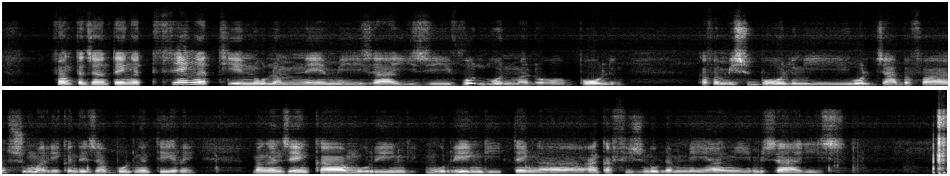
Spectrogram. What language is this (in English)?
Northern Betsimisaraka Malagasy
